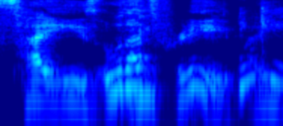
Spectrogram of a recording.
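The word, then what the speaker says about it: Páez: It'd be like paez. P-A-A-E-Z. It's país. Pais.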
